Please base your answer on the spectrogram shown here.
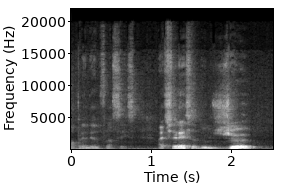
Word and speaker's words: je: Você pronuncia je. Je. Je. Não é Jo de Jô Soares, 11h30, não é nada disso. Nem Gé aberto. Entre o aberto e o fechado.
